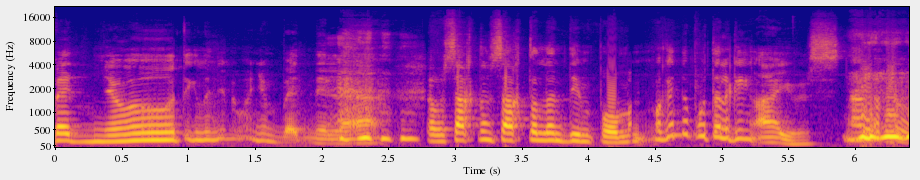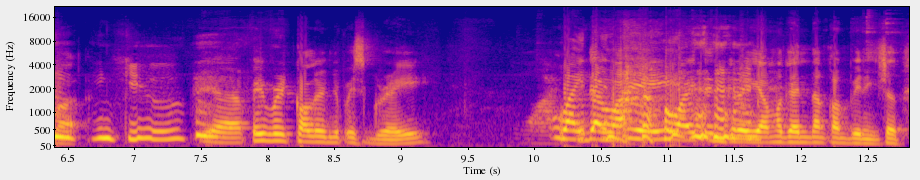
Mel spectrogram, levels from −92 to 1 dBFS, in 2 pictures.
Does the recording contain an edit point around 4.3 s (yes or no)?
yes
